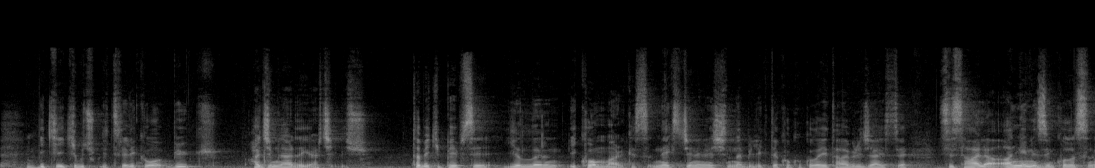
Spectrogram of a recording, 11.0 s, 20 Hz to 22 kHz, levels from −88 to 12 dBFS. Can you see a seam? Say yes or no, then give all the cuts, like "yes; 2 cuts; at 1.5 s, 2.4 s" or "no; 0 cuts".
yes; 1 cut; at 4.0 s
